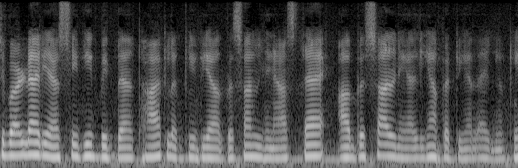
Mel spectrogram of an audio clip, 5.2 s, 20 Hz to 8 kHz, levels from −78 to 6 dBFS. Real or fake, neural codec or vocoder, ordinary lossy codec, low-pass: fake; codec, 16 kHz, 1 kbps, FunCodec, trained on LibriTTS, 50 frames a second; none; none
